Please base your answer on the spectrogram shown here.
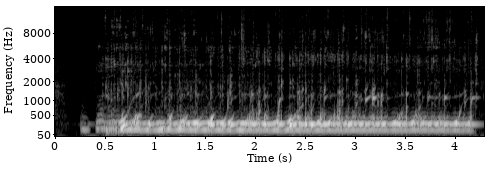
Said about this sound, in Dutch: Hoor je het water ook klotsen?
